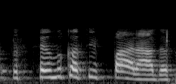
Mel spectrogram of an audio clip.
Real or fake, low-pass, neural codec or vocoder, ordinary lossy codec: real; 5.4 kHz; none; none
